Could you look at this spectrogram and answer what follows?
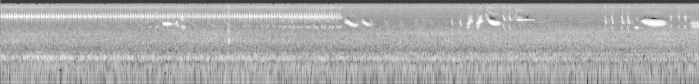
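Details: Common grasshopper warbler at pools near Sunderland, its thin, high, steady reel running for about five seconds then stopping, followed by sharp chirps and twittering from other birds over a low background hum.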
